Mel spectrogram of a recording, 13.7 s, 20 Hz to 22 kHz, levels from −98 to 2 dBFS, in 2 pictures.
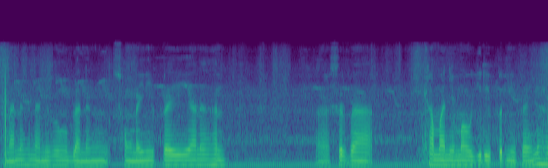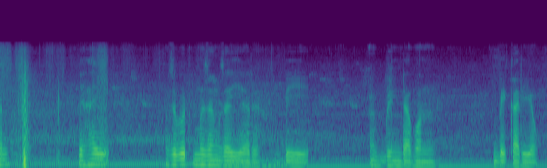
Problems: low volume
